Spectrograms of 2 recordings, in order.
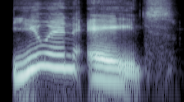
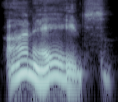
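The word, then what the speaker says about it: UNAIDS: So, um, UN AIDS. Okay, that's how you say it. UN AIDS. I was like, unades. UN AIDS. Um, Chariss Theren African Outreach Project and Archwell partnered for this.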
